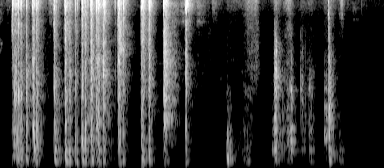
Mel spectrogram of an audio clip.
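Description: A deck of tarot cards being shuffled for an Aries reading: a dense, crisp run of rapid flicking for about two seconds, then several shorter bursts of card slaps before it stops. No one speaks.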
